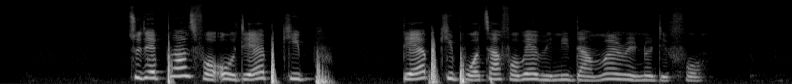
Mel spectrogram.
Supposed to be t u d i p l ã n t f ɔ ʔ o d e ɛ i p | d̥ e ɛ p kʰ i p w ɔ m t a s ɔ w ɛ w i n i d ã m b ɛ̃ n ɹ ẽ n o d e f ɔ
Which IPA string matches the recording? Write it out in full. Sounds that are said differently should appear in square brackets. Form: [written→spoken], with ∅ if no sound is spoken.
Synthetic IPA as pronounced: t u d [i→e] p l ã n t f ɔ ʔ o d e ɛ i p | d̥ e ɛ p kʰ i p w ɔ [m→∅] t a [s→f] ɔ w ɛ w i n i d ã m [b→w] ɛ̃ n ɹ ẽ n o d e f ɔ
